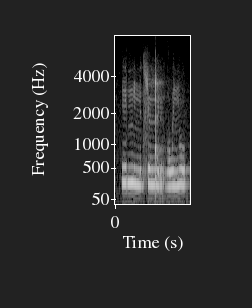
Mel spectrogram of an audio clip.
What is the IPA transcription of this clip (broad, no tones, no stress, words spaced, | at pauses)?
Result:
id ɲiɲudɬɨ ŋ͡ǃʉrɡowɨɲu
